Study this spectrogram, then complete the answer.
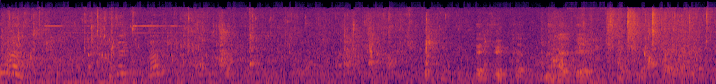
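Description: A dog's tail swishing and splashing in its pool water, soft intermittent splashes and trickles close by, under a voice talking to the dog.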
